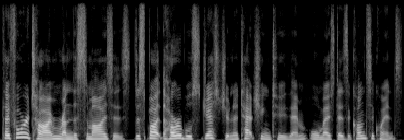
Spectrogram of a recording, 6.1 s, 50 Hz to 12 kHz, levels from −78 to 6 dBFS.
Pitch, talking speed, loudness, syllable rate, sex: 195 Hz, 180 wpm, -18 LUFS, 5.4 syllables/s, female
